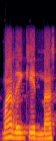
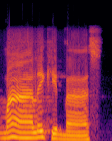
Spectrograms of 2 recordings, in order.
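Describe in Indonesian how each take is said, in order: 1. Vokal pertama 'ma' pendek. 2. Vokal pertama 'ma' panjang. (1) "kalau mau membaca" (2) "kebanyakan jamaah Malikin Nas gitu"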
